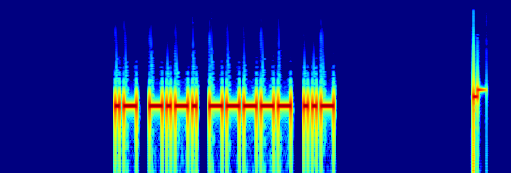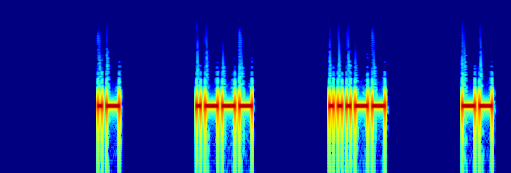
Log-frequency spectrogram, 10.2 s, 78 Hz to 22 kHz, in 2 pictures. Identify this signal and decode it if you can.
Morse code, heard as a keyed tone, about 28 wpm, spaced as for 14 wpm, 700 Hz. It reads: AC0U AJ3M
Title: USA Call Signs - 4 Characters - 6x Character Spacing - 28wpm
